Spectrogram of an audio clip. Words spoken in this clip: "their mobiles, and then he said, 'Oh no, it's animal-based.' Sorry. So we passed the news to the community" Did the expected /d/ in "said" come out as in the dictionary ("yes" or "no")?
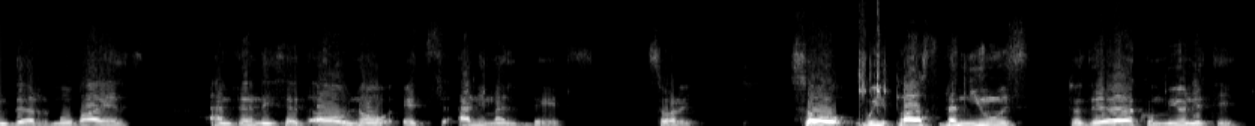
yes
